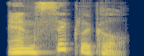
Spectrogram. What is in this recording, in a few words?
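"encyclical", British English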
